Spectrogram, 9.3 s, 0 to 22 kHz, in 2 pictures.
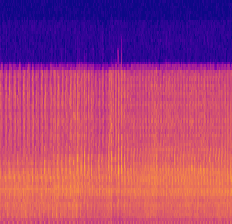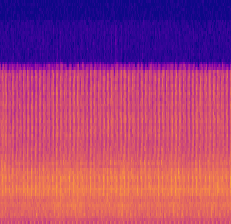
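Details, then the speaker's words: John Deere 110 garden tractor single-cylinder engine idling steadily after rod knock repair: light lifter tick and belt rattle, no rod knock heard. "okay that sounds better now I hear the lifters ticking and some other stuff rattling sounds like the belts flopping around some but I don't hear a rod knock"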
